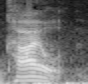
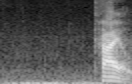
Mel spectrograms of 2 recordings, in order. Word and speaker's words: Cuylle: You've got Will Kyle. Kyle. That's a very hard name to pronounce. It's spelled Cuylle. So Will Kyle, that's how you pronounce it.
